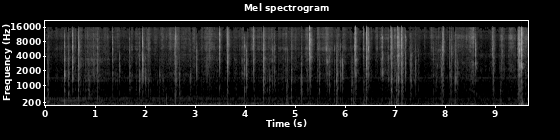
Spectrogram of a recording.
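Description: A crumpled white thermal paper receipt is rubbed, then folded into a small packet with fingertips. Quiet, dry, bright crinkles and sharp crackling snaps come in quick irregular bursts over a faint low hum, ending in a louder crinkle as the fold finishes.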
